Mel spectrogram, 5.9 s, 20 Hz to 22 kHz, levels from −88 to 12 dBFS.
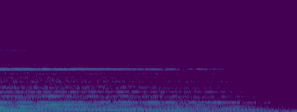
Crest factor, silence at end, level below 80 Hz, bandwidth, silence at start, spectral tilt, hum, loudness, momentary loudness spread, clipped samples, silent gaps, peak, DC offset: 18 dB; 0 s; -64 dBFS; 16 kHz; 0 s; -8.5 dB/octave; none; -57 LUFS; 12 LU; under 0.1%; none; -40 dBFS; under 0.1%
